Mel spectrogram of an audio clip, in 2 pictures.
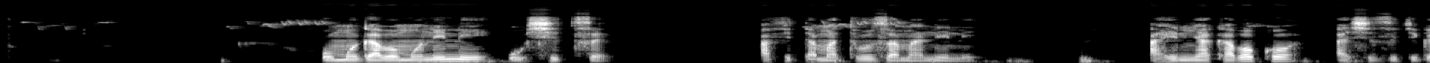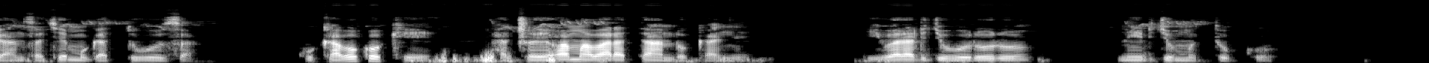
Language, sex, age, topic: Kinyarwanda, male, 18-24, health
